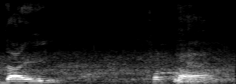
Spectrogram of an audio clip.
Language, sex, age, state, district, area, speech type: Odia, male, 60+, Odisha, Balangir, urban, spontaneous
